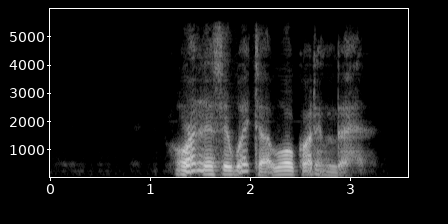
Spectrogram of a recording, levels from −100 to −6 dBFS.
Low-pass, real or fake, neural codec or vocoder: 5.4 kHz; fake; codec, 16 kHz, 0.5 kbps, FunCodec, trained on LibriTTS, 25 frames a second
